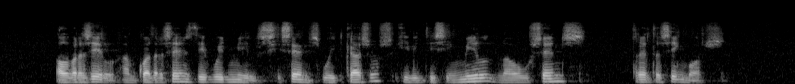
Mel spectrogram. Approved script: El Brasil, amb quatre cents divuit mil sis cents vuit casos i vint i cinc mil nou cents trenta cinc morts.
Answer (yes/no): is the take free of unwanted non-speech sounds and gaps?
yes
